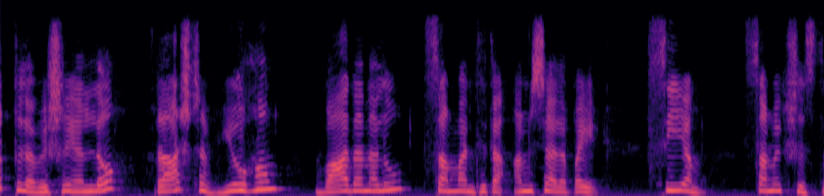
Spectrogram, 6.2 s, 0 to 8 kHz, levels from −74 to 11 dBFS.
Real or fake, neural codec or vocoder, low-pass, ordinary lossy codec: fake; codec, 44.1 kHz, 7.8 kbps, Pupu-Codec; 7.2 kHz; none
